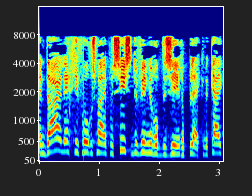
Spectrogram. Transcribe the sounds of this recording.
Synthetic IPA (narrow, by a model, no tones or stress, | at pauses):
ɛndaːɹlɛχjəvɔlˠχənsmɛjprəsizdəvɪŋərɔb̚dəzɪːrəplɛkʋəkɛjk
